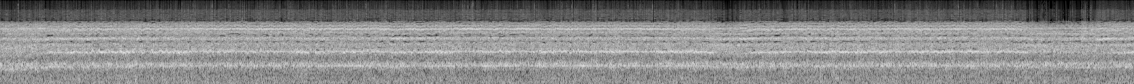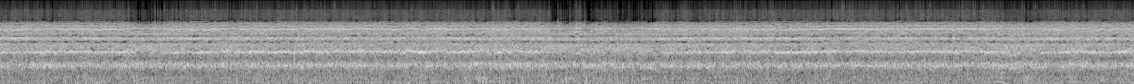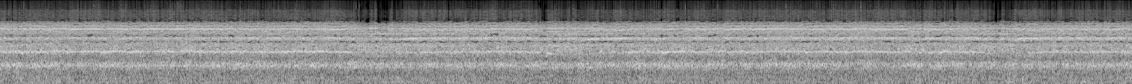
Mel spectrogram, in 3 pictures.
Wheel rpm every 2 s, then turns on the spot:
220, 230, 230, 230, 230, 230, 230, 230, 230, 220, 230, 230, 240, 230, 230, 230, 230.
none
